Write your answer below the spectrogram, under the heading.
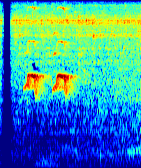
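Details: Poksay laughingthrush, from a songbird training recording, gives two strong slurred whistled phrases, each swooping down and back up, about half a second apart, over light background hiss.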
